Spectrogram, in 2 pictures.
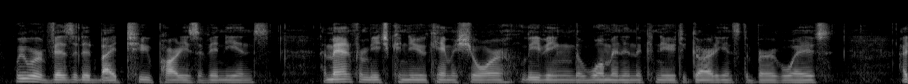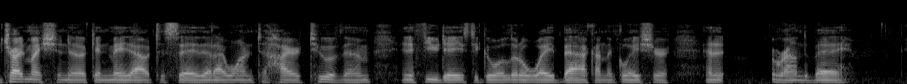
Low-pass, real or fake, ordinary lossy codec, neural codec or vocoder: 7.2 kHz; fake; MP3, 64 kbps; codec, 16 kHz, 16 kbps, FunCodec, trained on LibriTTS, 50 frames a second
